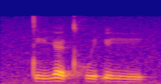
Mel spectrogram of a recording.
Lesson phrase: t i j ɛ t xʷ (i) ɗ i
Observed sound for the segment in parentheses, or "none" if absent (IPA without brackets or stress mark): i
